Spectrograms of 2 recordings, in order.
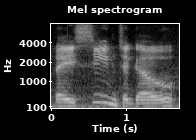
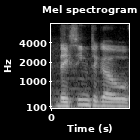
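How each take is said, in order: First: It is said in a plain, unchanged voice. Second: It is said in a put-on character voice. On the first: The speaker calls it wrong. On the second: The speaker calls it right.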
